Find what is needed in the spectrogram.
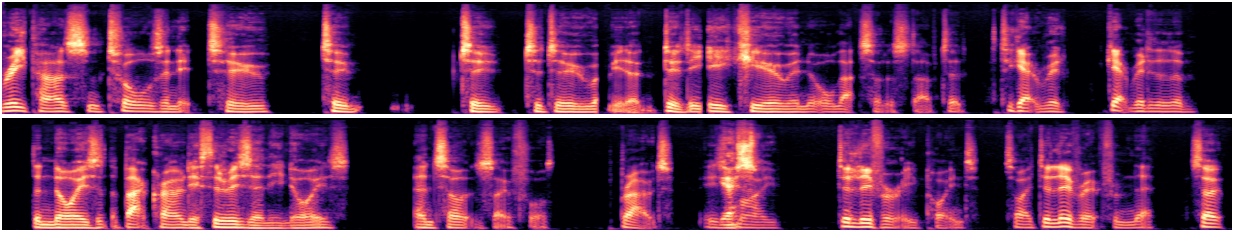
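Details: Adult man with aphasia after a sudden stroke, treated with speech therapy and his wife's flashcard practice; he cannot read scripts and tires later in the day. Finding: aphasia.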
